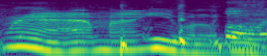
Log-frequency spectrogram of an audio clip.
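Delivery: mock out-the-side-of-mouth speech. Describing an animated evil character, the speaker imitates him talking out the side of his mouth. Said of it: "he's talking out the side of his".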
